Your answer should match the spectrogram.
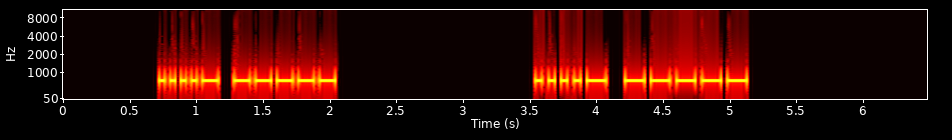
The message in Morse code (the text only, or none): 40 40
